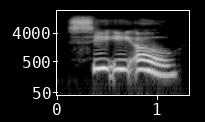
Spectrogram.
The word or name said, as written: CEO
